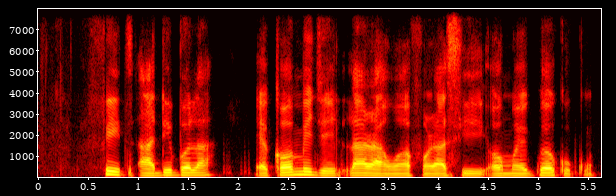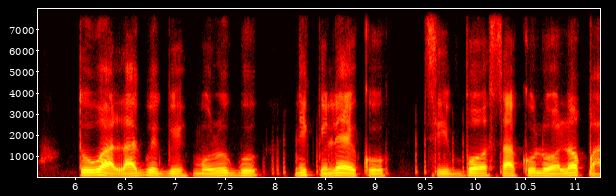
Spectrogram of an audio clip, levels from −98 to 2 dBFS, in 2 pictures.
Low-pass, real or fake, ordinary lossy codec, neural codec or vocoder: none; real; none; none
